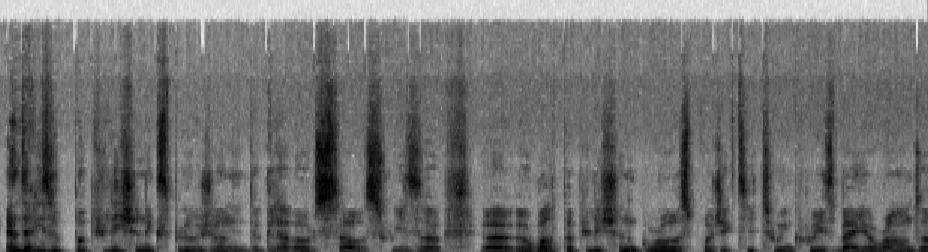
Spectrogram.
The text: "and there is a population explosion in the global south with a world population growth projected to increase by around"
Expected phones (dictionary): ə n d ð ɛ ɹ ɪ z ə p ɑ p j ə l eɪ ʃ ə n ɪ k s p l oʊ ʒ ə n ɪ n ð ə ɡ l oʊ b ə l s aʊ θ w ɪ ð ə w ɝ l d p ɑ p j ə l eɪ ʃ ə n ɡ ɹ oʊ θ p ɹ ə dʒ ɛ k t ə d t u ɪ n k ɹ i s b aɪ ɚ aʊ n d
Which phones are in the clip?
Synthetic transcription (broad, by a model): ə n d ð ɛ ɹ ɪ z ə p ɑ p j ə l eɪ ʃ ə n ɪ k s p l oʊ ʒ ə n ɪ n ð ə ɡ l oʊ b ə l s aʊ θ w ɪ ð ə w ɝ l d p ɑ p j ə l eɪ ʃ ə n ɡ ɹ oʊ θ p ɹ ə dʒ ɛ k t ə d t u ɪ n k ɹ i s b aɪ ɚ aʊ n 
